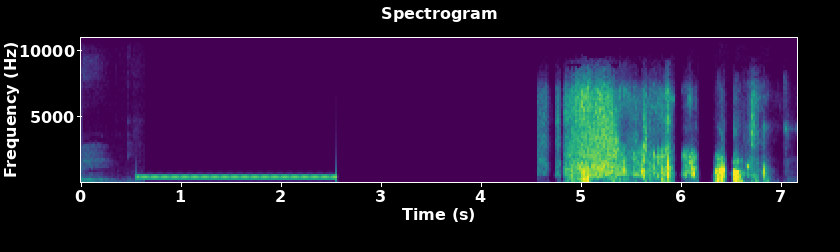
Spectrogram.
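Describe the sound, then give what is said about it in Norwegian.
A single steady telephone ringback tone sounds for about two seconds as a call is placed, then silence, followed by a burst of crackling rustle like a phone being handled. “Kanskje vi skal ringe han og høre da? Vi ringer og hører hvordan det går.”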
